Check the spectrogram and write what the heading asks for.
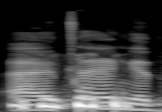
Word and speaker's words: Qenge: Amandla, you know, because she's Xhosa and she can pronounce Qenge the way, you know, it's pronounced in Xhosa.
